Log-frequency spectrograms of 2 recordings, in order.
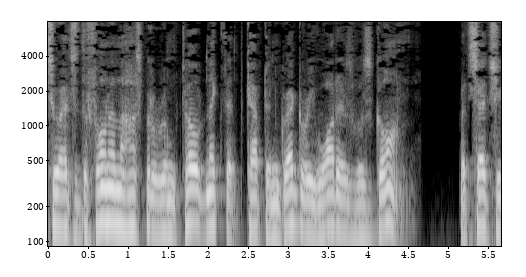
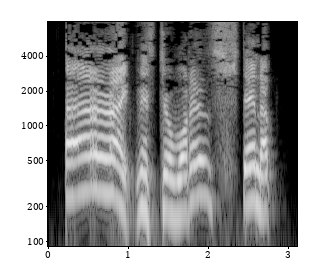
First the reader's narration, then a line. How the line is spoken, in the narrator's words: Wendell Waxmo barked finally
